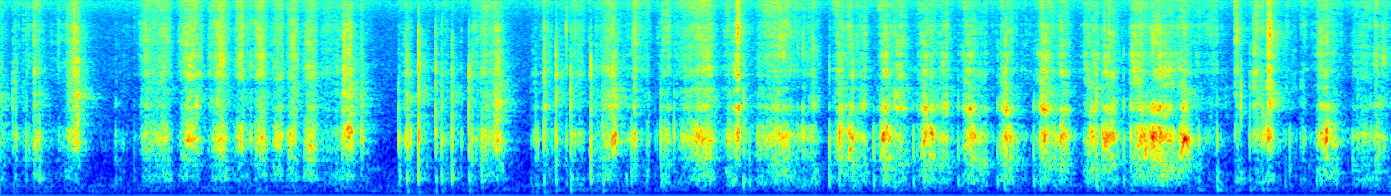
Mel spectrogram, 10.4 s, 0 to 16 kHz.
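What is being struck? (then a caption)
Small faux leather box with suede lining. Fingertips and medium nails scratch and rub the tan suede lining on the inner walls and floor of a small, open, hollow, empty box of dark textured faux leather. The result is a run of quick, dry, papery scratching strokes with a hollow midrange body centred near 1 kHz and no low end, broken by brief pauses.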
